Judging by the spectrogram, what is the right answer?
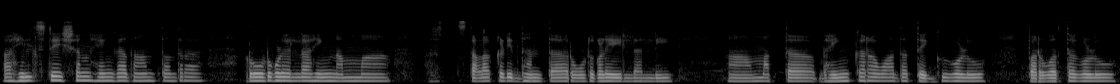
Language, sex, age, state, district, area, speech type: Kannada, female, 60+, Karnataka, Bidar, urban, spontaneous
